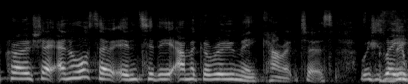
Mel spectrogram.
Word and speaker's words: Amigurumi: Because if I say it quickly, I don't put too few syllables. Amigurumi.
